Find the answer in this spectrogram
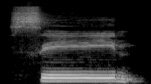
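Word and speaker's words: سين: কিভাবে পড়তে হবে? সিন, সিন, সিন, সিন। এটা আওয়াজটা কিভাবে হবে? ইংরেজিতে যে সি আছে, সি এর লেটারের মতো এটার উচ্চারণ হবে এবং অবশ্যই ইংরেজিতে যেমন সিন উচ্চারণ হয়, সিন এটার মতো হবে আরকি।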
